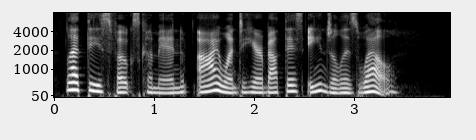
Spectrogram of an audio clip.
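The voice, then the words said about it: Tired-sounding voice. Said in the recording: “in a tired voice”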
